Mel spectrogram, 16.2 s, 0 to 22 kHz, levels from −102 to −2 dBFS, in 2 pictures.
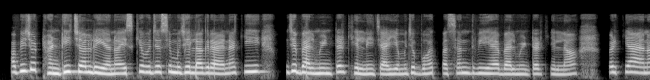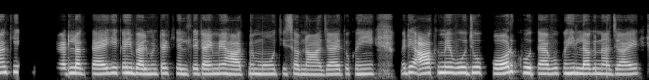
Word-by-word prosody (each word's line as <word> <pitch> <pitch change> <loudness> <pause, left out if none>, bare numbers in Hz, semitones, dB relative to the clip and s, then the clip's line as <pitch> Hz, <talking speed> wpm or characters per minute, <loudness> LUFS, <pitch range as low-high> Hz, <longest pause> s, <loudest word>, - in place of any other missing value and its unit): अभी 335 +4 +6
जो 400 - +5
ठंडी 250 +4 +6
चल 295 -2 +6
रही 270 -2 +7
है 225 - +5
न 225 - +2
इसकी 240 +6 0
वजह 290 0 +2
से 295 +1 +1
मुझे 275 0 +5
लग 260 -1 +4
रहा 245 -2 +4
है 225 -1 +2
न - - 0
कि 310 +4 +3 0.4
मुझे 340 +4 +5
बैडमिंटन 245 +2 +3
खेलनी 225 -4 0
चाहिए 215 0 +1
मुझे 225 +4 -2
बहुत 245 +3 -4
पसंद 245 +2 -2
भी 245 0 -1
है 235 0 +2
बैडमिंटन 215 0 -1
खेलना 210 0 -6 0.4
पर 280 - 0
क्या 285 +1 0
है 265 - +2
न 270 - -1
कि 300 - -4 0.5
डर 235 0 -3
लगता 240 -2 -2
है 225 +1 +1
कि 255 +1 -3
कहीं 255 0 -2
बैडमिंटन 225 +1 -2
खेलते 225 -2 -7
टाइम 220 -1 -2
में 230 +1 -3
हाथ 210 -2 -1
में 225 - -6
मोच 215 0 -6
ये - - -10
सब 220 0 -7
ना 205 -1 -5
आ - - -6
जाए 210 0 -4
तो 220 +1 -13
कहीं 220 +1 -7 0.4
मेरी 245 +4 -5 0.2
आँख 255 +1 0
में 270 0 0
वो 265 - +1
जो 270 - -1
कॉर्क 255 +6 0
होता 250 -2 -2
है 230 - +1
वो 235 +1 -6
कहीं 245 +1 -4
लग 230 -1 -2
ना 225 -1 -4
जाए। 215 +2 -5
235 Hz, 235 wpm, -19 LUFS, 220-260 Hz, 0.5 s, रही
